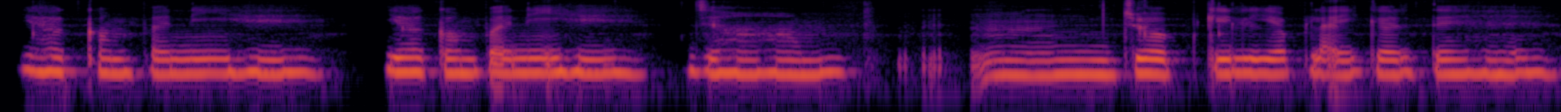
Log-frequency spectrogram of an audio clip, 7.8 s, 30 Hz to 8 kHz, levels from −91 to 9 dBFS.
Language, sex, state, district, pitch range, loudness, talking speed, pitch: Hindi, female, Chhattisgarh, Sarguja, 205-220 Hz, -37 LUFS, 110 wpm, 215 Hz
